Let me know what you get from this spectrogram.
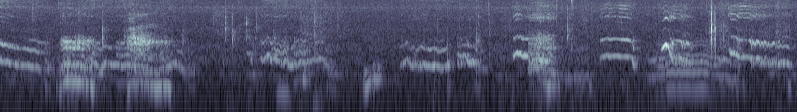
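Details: Cocker Spaniel puppies whimper and whine in high, wavering, overlapping cries while being cuddled.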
